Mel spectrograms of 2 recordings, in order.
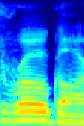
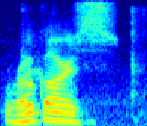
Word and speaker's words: Rhogar: group at this point i knew there was a silent h i knew it there's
